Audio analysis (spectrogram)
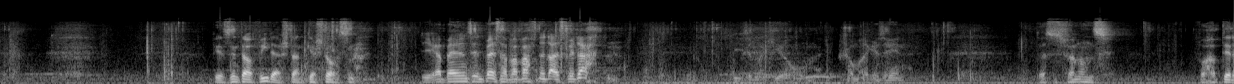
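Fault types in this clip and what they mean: Resampler restarted on every block: each 100 ms block converted separately ticks at its edges, 10 per second, showing as evenly spaced vertical spectrogram lines.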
